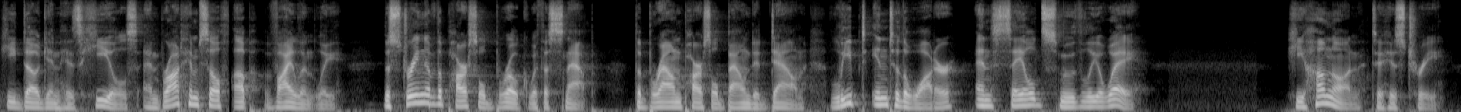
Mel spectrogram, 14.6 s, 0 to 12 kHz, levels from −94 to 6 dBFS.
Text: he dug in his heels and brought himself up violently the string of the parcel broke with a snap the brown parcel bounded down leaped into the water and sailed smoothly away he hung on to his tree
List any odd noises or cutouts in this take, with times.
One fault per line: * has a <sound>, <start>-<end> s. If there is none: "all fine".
all fine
